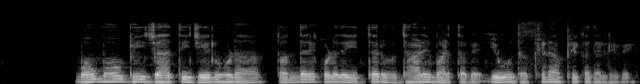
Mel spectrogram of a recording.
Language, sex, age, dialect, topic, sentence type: Kannada, male, 25-30, Central, agriculture, statement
